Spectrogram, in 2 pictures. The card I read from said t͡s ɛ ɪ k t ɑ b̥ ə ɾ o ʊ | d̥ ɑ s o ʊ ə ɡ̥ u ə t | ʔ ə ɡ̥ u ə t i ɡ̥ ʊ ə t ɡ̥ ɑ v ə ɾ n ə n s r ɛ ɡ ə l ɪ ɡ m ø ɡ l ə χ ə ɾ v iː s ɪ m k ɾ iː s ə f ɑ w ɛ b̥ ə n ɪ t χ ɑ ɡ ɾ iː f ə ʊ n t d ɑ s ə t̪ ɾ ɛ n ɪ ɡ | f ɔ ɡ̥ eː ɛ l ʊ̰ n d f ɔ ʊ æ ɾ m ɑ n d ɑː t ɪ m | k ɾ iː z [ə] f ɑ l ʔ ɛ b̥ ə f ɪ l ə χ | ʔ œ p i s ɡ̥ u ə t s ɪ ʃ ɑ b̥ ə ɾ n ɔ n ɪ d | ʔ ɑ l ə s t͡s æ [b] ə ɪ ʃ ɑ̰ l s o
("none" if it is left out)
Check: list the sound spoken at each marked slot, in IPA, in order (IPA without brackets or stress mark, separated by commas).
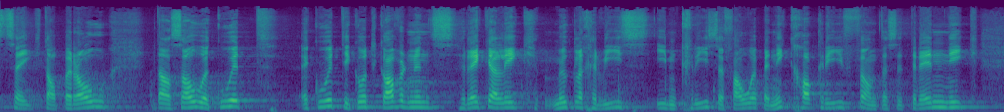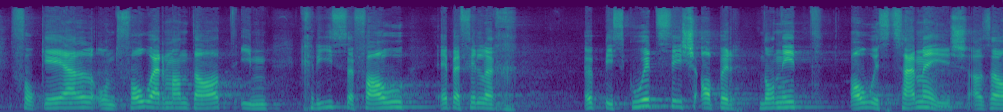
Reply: ə, m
